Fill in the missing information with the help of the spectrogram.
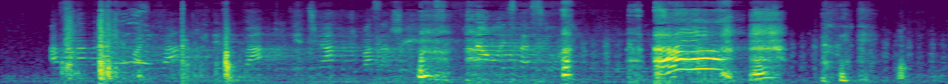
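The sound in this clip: Dogs panting rapidly with occasional whimpers, mixed with several sharp thumps and knocks in a dubbed film scene.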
